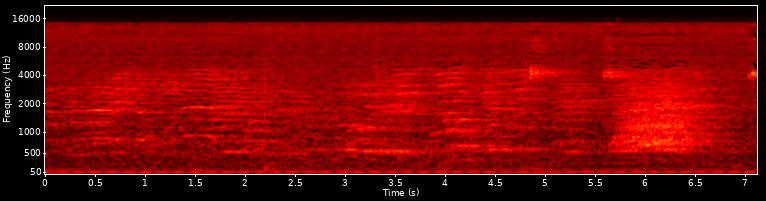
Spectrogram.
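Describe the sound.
A basketball is bounced by a female player at the free throw line before a free throw, giving faint, spaced thuds beneath a commentator's voice and crowd chatter.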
